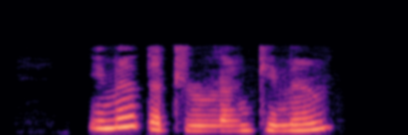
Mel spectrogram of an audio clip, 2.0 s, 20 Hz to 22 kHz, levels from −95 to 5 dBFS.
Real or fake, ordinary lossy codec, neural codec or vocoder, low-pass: real; AAC, 32 kbps; none; 5.4 kHz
